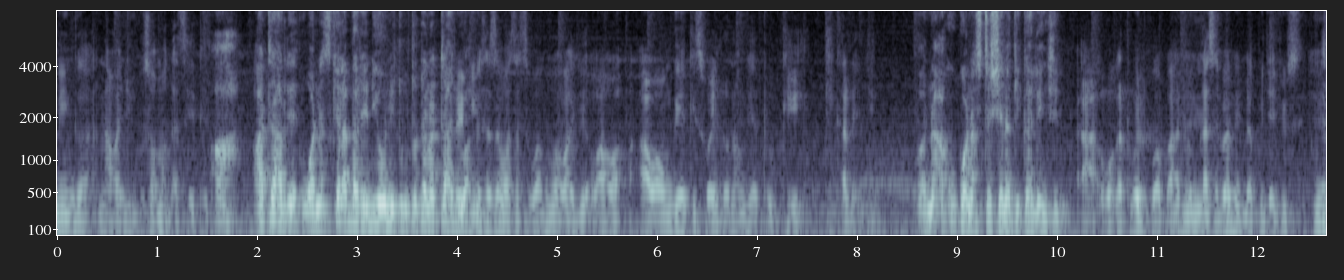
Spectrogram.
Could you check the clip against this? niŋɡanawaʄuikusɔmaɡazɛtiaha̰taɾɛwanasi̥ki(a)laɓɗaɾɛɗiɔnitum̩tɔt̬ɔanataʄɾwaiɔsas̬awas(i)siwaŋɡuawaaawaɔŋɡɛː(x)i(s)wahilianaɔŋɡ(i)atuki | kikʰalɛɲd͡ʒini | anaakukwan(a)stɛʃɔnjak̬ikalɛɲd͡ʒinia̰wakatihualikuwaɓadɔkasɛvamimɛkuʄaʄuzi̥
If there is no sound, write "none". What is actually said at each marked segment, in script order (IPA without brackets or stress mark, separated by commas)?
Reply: a, a, k, s, ɛ, a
